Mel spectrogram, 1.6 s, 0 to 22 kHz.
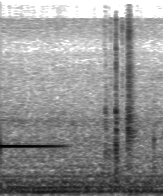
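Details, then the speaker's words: Dodge Avenger 3.6 with 62TE transmission, towed in no crank no start, battery voltage good: chime fades, then a few sharp starter clicks with no cranking; starter click, no crank, cause uncertain. "Uh-oh. Just a click. I hear the starter clicking."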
